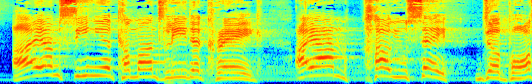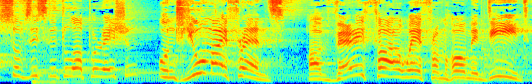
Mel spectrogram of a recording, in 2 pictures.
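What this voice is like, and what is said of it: Fake foreign accent. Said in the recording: “Why is he doing a fake accent?”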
